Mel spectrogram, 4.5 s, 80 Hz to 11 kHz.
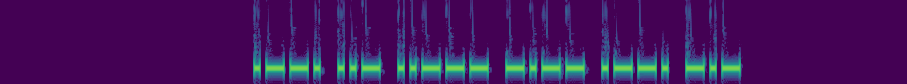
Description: Morse code, heard as a keyed tone, about 37 wpm, 700 Hz. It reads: PU2YPK
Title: DXCC-100 Call Signs - 6 Characters - Repeated 2x - 40wpm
